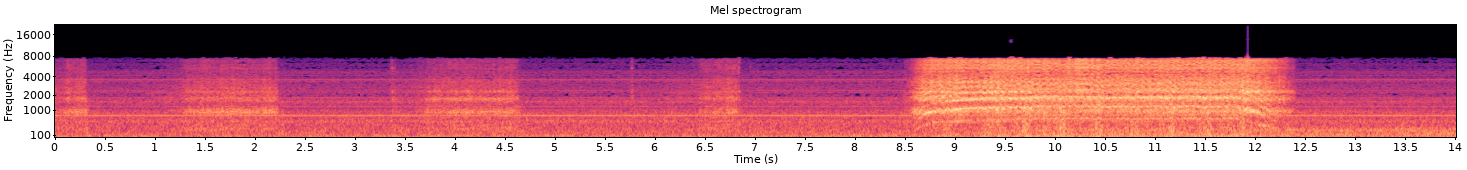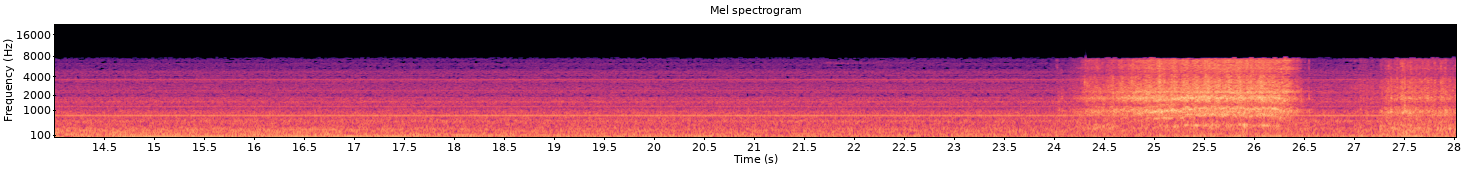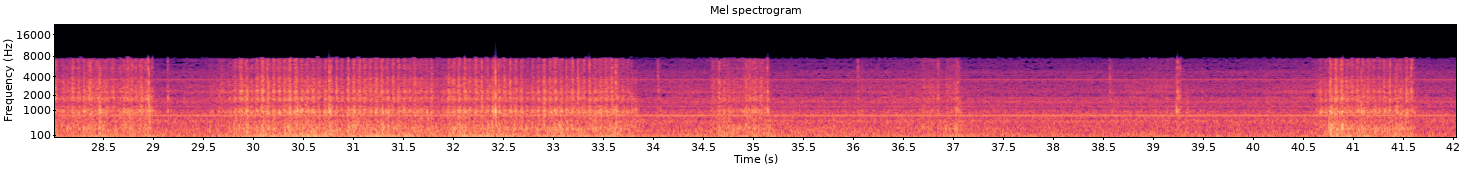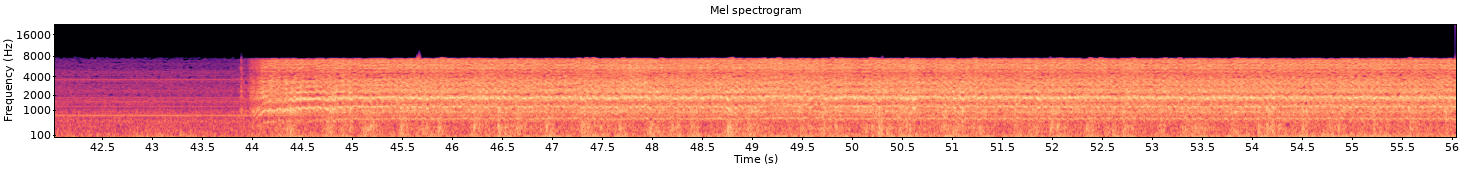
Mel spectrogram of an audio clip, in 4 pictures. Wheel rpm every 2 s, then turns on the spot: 10, 10, 10, 0, 100, 140, 10, 0, 0, 0, 0, 0, 70, 30, 20, 30, 20, 10, 0, 0, 20, 10, 140, 160, 160, 160, 160, 160.
0-2 4-6 26-32 34-36 40-42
